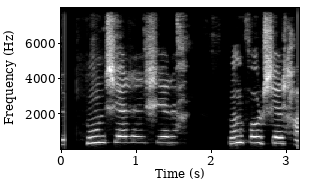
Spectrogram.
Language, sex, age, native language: Icelandic, male, 8, Icelandic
